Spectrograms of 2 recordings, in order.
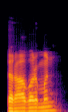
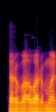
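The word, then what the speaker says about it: सर्ववर्मन: और one Kings included, other Kings जो हैं वो कौन कौन से हैं, तो देखिए सरावर्मन, वावावर्मन, क्या है इसका प्रोनाउंसिएशन देख लें भाई, सर्वावर्मन है ये, और अवंतीवर्मन और गंधर्वर्मन, ग्रहावर्मन, सॉरी ग्रहावर्मन, ध्यान रखनी है आपको।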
